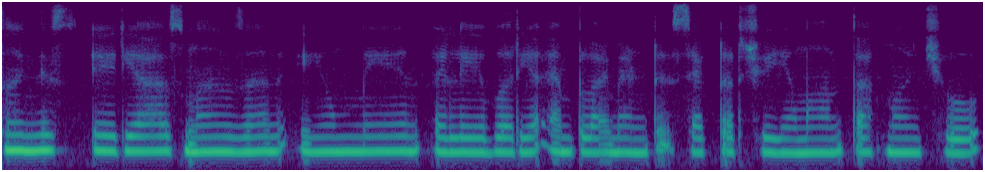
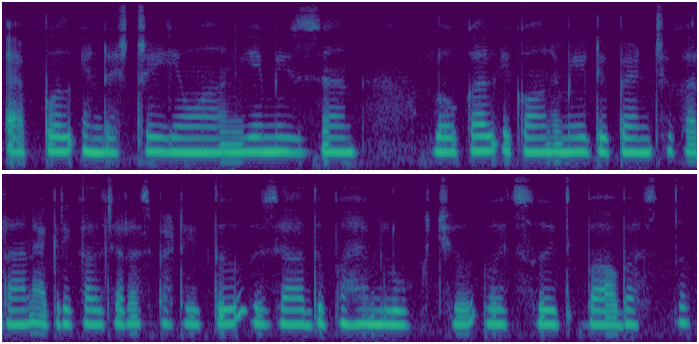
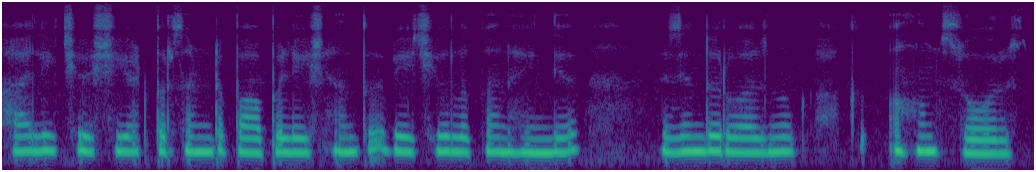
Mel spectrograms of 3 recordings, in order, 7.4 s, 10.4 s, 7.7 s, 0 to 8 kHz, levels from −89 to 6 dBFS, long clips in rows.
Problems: none marked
